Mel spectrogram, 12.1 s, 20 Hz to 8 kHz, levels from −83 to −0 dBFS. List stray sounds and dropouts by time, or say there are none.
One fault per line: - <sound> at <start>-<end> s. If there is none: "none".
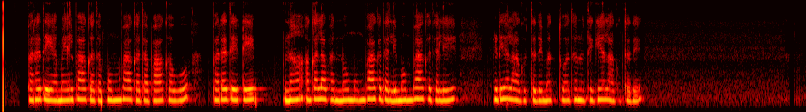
none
